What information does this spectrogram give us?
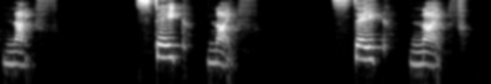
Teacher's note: palabra parece bastante complicada sobre todo porque empieza con una k y una n pero en este caso lo que vamos a hacer es omitirla acá porque no suena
